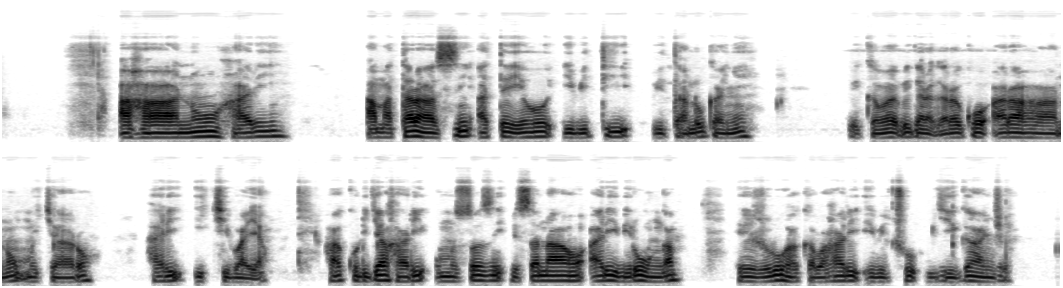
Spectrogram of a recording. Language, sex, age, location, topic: Kinyarwanda, male, 25-35, Nyagatare, agriculture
